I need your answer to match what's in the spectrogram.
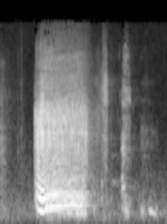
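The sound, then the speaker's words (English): A single loud, honking nose blow lasting nearly a second, with a buzzy low tone under a hiss, followed by a few short, quieter sniffs and snuffles. “I just feel like blowing my nose.”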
